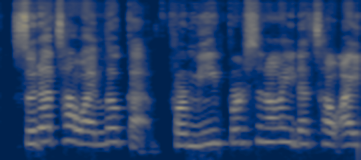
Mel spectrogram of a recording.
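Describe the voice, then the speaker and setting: A woman with a Filipino accent. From Philippines. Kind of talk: casual chat.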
